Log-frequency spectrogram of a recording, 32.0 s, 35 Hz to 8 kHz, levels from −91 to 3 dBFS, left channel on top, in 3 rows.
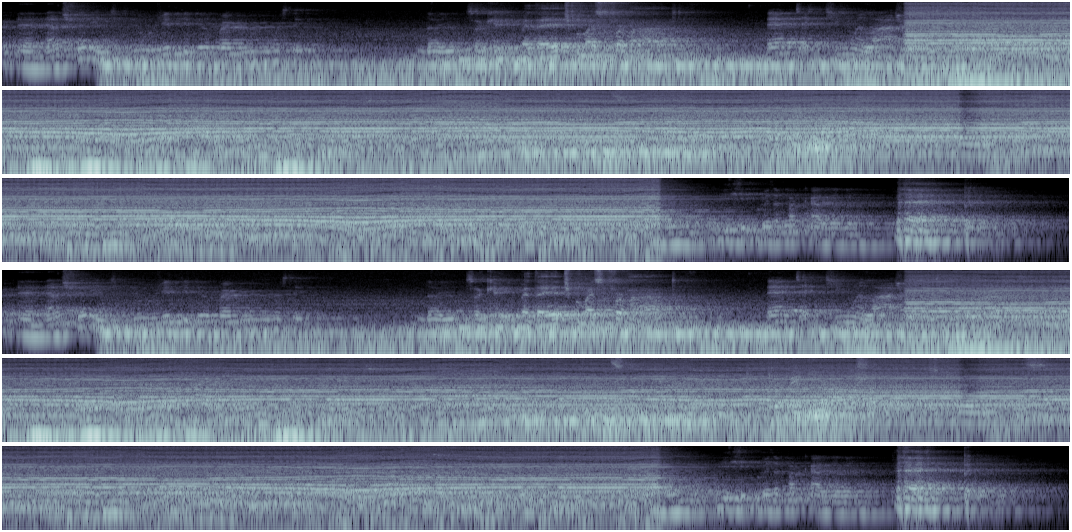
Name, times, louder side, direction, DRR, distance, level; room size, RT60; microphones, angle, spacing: voice 1, 0.1-3.1 4.1-5.0 7.6-10.9 11.3-14.6 15.0-15.8 17.3-19.2 22.2-22.5 23.0-24.5 24.8-26.9 27.6-30.0, equal, 5° right, -5 dB, 2.7 m, -37 dB
sound 1, 0.9-19.0, equal, 35° right, 1.4 m, -30 dB
voice 2, 4.7-6.9 16.5-17.8 18.4-21.2 21.7-22.1 30.3-31.0, right 1 dB, 55° right, -4 dB, 2.5 m, -33 dB
sound 2, 9.0-28.0, left 3 dB, 20° left, 0.4 m, -27 dB
21.5 x 19.5 x 3.1 m, 2.7 s
head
